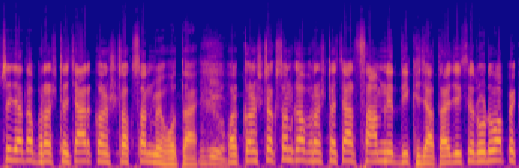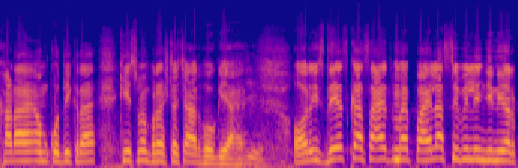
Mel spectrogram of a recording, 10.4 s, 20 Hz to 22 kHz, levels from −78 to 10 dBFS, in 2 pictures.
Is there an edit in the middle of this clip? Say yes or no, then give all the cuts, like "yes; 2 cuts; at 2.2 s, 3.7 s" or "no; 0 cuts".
no; 0 cuts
